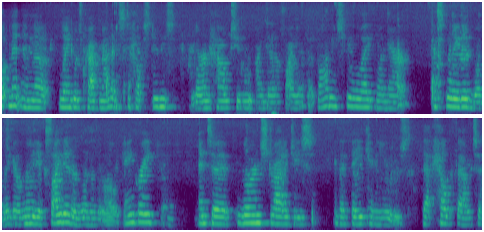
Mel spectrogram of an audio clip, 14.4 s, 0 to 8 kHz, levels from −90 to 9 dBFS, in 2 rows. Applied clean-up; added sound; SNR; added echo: neural mask model Resemble Enhance denoiser.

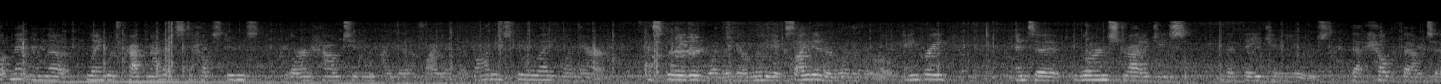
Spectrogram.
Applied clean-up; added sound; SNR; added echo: none; Printer + Car; 5 dB; none.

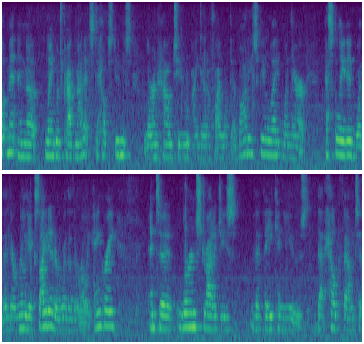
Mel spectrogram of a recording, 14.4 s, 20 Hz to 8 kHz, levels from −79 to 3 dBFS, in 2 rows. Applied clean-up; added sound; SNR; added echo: none; none; none; none.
